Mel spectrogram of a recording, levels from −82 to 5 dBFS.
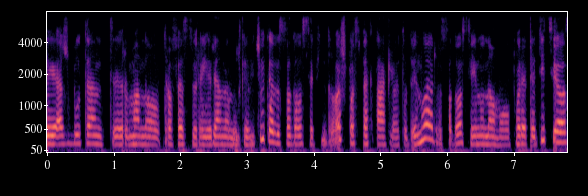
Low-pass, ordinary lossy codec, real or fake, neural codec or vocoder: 7.2 kHz; Opus, 64 kbps; fake; codec, 24 kHz, 3 kbps, HILCodec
